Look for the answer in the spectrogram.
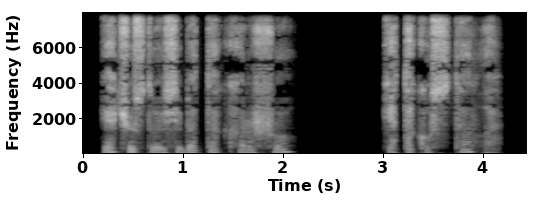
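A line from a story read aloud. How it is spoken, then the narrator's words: Barely audible. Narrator (Russian): произнесла она чуть слышно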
